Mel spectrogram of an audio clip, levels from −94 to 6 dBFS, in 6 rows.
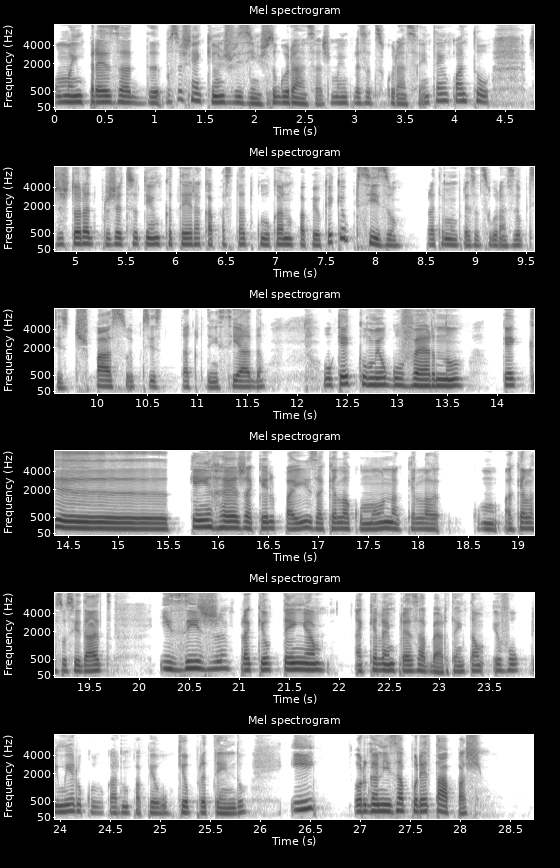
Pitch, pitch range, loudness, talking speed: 165 Hz, 155-180 Hz, -29 LUFS, 190 wpm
